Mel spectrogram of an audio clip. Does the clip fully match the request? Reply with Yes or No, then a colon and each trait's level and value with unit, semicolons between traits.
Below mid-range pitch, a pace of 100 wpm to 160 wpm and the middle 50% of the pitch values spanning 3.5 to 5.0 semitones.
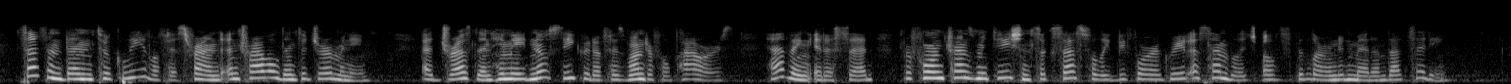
No: high, 235 Hz; average, 155 wpm; average, 4.6 semitones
